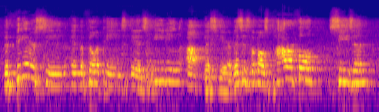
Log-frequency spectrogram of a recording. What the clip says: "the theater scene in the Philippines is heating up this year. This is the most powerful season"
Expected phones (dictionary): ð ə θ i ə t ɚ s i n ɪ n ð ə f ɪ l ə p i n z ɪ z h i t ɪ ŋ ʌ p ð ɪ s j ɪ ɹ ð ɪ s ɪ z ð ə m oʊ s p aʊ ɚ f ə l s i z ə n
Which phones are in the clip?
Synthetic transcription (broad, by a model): ð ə θ i ə t ɚ s i n ɪ n ð ə f ɪ l ə p i n z ɪ z h i t ɪ ŋ ʌ p ð ɪ s j ɪ ɹ ð ɪ s ɪ z ð ə m oʊ s p aʊ ɚ f l s i z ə n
